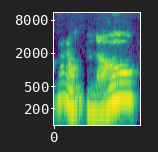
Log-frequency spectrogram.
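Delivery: soft breathy whisper, unsure. Real, not acted. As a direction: whisper it to yourself, puzzled. Player whispers while thinking.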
